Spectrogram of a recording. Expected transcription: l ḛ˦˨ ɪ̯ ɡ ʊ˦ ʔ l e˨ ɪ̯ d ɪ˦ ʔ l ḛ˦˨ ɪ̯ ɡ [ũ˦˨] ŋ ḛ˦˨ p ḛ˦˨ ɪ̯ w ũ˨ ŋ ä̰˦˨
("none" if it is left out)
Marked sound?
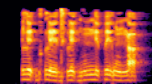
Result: ũ˦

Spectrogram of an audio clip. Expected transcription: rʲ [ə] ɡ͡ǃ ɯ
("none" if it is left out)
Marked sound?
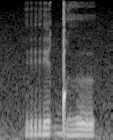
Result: ə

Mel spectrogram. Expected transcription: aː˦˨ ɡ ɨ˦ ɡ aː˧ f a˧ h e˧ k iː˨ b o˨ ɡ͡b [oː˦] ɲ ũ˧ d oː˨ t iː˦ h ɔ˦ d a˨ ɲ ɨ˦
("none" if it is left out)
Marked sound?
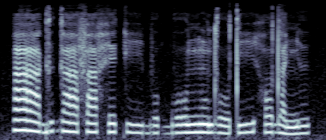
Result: oː˧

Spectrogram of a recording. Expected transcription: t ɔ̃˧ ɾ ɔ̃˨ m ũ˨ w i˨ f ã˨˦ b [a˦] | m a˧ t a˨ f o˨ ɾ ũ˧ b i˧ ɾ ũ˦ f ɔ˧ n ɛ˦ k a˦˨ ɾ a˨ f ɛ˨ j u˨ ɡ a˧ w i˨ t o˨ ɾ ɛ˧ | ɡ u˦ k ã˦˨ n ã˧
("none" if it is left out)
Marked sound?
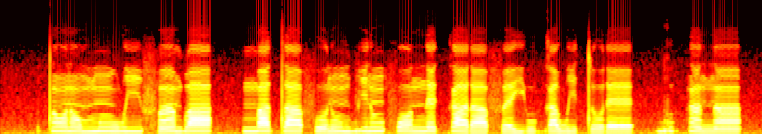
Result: a˦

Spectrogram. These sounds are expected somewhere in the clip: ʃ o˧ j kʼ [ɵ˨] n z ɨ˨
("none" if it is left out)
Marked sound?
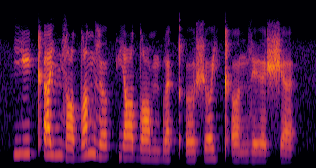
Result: ɔ˨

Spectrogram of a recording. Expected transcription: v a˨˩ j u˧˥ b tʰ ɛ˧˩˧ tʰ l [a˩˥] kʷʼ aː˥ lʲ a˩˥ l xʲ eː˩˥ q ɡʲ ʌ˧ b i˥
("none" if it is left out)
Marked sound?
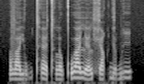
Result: ʌ˩˥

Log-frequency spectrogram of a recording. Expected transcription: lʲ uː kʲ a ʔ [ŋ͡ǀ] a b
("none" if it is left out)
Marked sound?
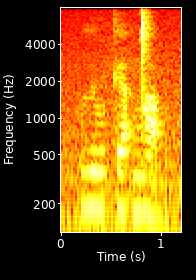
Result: ŋ͡ǀ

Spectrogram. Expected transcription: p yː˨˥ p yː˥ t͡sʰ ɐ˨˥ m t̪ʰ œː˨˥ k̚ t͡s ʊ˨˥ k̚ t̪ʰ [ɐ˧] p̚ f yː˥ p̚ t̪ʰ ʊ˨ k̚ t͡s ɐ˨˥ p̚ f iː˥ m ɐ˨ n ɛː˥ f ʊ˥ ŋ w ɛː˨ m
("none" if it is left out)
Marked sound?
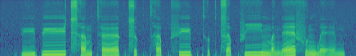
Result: ɐ˨˥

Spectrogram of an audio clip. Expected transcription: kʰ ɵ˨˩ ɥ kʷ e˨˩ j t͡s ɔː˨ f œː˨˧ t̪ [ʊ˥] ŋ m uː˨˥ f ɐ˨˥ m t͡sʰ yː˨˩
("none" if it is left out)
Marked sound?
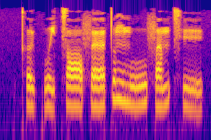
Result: ʊ˥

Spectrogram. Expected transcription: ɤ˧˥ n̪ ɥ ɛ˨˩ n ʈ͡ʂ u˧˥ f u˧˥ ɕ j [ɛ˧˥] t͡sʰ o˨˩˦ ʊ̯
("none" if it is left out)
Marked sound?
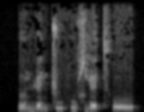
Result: ɛ˧˥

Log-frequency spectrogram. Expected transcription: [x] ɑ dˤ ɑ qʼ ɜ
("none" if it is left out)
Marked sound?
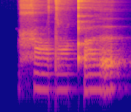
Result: x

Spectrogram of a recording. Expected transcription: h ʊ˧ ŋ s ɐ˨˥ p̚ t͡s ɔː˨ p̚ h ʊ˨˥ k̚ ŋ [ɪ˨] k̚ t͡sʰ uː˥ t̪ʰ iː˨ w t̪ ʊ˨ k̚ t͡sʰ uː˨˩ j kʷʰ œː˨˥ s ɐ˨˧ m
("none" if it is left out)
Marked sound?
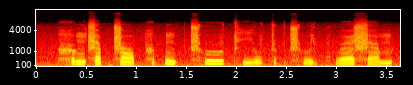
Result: ɪ˨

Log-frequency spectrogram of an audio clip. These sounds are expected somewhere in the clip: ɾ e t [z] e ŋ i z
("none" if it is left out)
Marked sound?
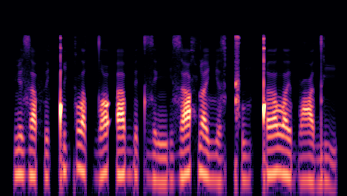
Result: z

